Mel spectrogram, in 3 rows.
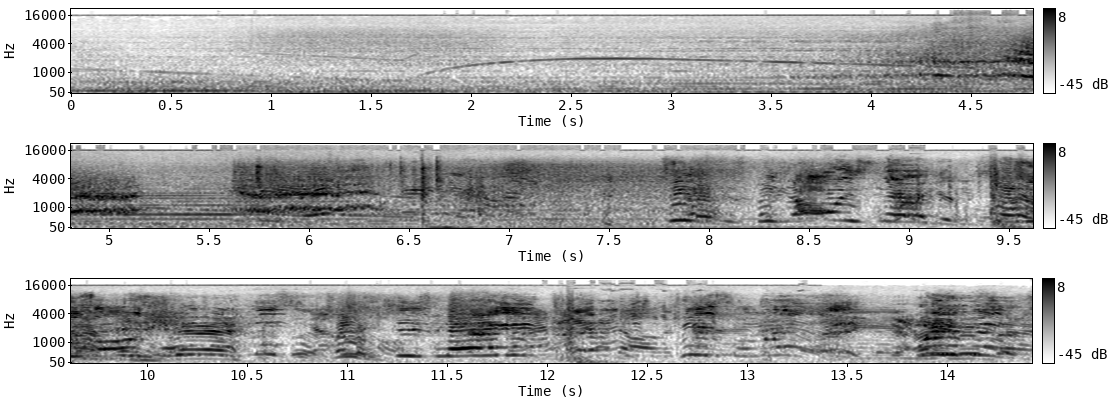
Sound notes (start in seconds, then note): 0.0 sirens wail; 1.7 tires screech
